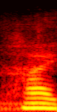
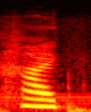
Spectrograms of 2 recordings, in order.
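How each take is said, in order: First: The voice is at a lower pitch. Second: The voice is at a higher pitch.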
